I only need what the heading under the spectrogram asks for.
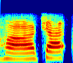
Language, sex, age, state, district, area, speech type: Goan Konkani, female, 30-45, Goa, Canacona, rural, conversation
